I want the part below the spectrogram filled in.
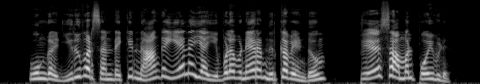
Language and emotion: Tamil, angry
